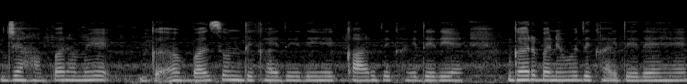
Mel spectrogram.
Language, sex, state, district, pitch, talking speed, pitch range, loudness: Hindi, female, Uttar Pradesh, Deoria, 190 Hz, 165 wpm, 185-195 Hz, -28 LUFS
